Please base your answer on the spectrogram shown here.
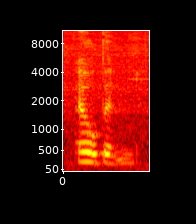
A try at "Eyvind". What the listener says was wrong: That's a D on the end, not a B.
